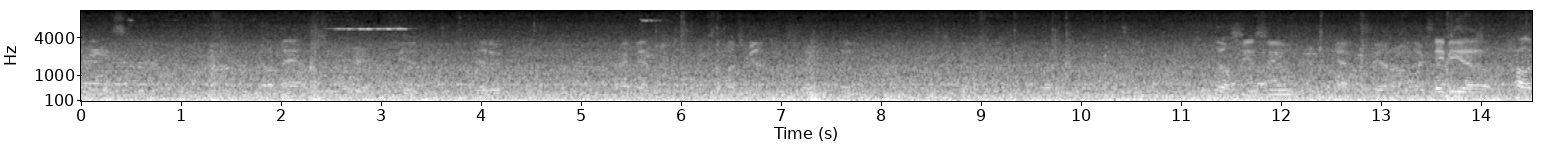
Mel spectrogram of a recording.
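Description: Steady low rumble of traffic and idling vehicles along a busy airport departures curb, with indistinct voices mixed in.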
